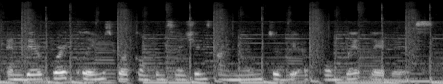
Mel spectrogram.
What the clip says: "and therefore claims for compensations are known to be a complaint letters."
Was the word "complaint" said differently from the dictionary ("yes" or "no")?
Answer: yes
